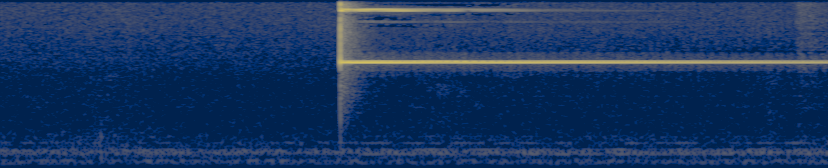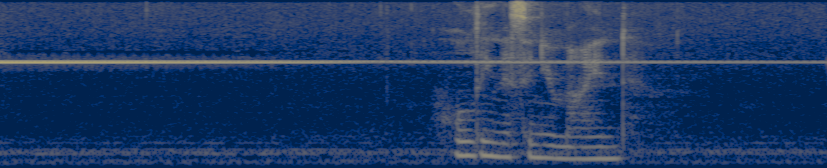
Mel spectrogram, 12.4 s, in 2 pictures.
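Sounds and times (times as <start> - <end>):
meditation chime ringing: 2.6 - 12.4
speech: 9.6 - 11.0.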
